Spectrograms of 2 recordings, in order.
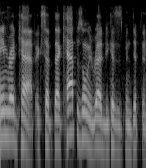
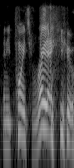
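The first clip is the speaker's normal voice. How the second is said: ordinary delivery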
